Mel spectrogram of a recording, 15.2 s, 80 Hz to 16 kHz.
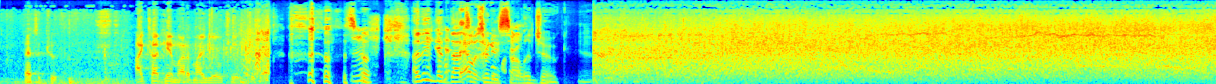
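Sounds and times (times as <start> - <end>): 
speech: 0.3 - 7.6
audience applause: 2.3 - 3.4, 7.4 - 15.1
laughter: 2.8 - 6.5, 7.4 - 11.1.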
